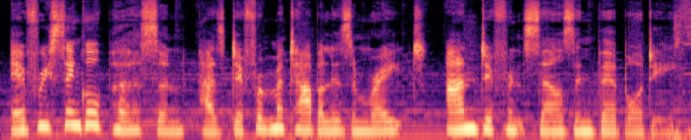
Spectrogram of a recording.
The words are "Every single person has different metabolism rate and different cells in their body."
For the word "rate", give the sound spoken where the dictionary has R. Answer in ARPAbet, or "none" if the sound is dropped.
R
